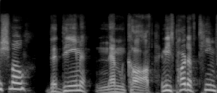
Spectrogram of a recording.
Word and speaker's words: Vadim Nemkov: How do you pronounce his name, Schmo? Vadim Nemkov, and he's part of Team Fedor.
